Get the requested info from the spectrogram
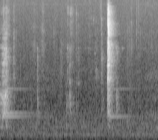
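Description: Metal quick-disconnect coupling on an air supply hose being fitted to a breathing-air pump's nipple: a small click with a brief ring at the start, then a sharper, ringing click about one and a half seconds in as the coupling snaps home.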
